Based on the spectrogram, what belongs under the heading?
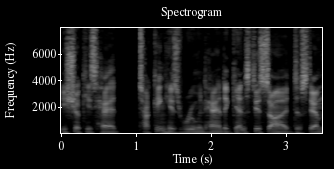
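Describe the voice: Plain reading aloud, quiet background.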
